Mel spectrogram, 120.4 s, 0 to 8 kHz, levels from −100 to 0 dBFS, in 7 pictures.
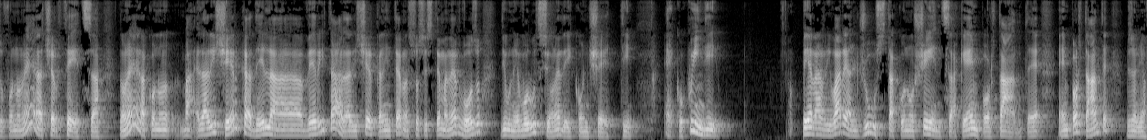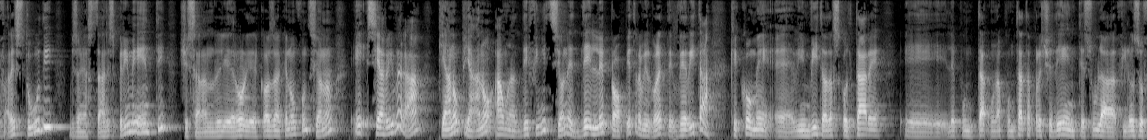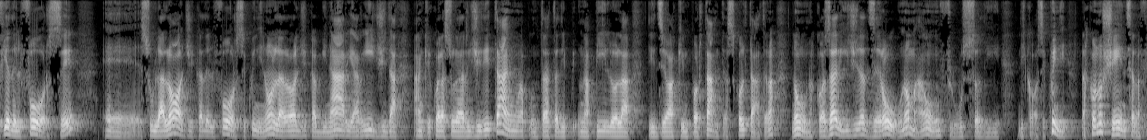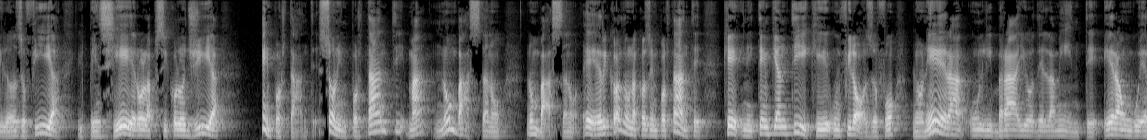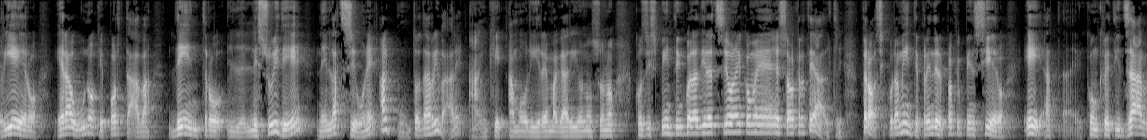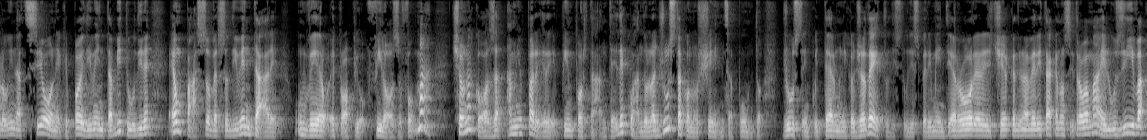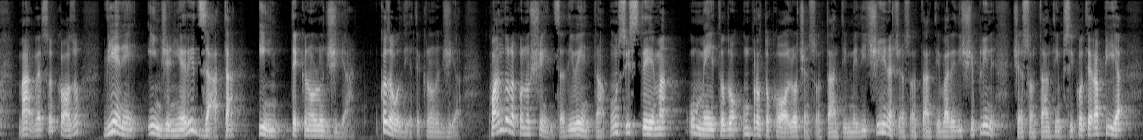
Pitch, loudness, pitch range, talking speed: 115 Hz, -22 LUFS, 100-130 Hz, 145 wpm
